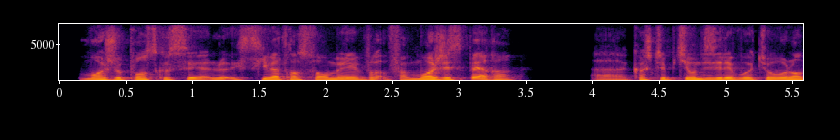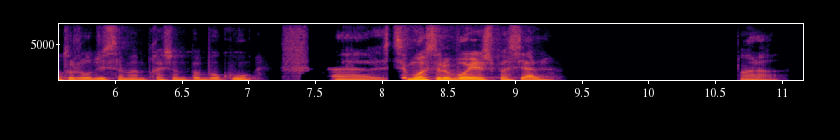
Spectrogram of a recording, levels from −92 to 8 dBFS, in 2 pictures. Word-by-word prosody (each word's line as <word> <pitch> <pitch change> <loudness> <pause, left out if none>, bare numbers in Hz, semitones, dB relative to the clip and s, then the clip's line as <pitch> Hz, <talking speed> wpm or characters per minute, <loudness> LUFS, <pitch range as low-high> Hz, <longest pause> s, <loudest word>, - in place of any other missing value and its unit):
Moi 125 +2 +2
je 125 - +1
pense 130 +2 0
que 120 - -1
c'est, 125 +3 0
heu, - - -4
le 120 +1 -2
ce 110 - -9
qui - - +1
va 140 +1 +5
transformer, 145 +4 0
va 125 -6 -4
enfin, 105 0 -5
moi, 140 +6 +5
j'espère, 140 +5 +1
hein, 155 +3 -4 0.6
heu, 90 -2 -8
quand 115 - -1
j'étais 115 +3 -1
petit 120 +6 -1
on 140 - +6
disait: 125 -1 +3
«Les 125 - +6
voitures 120 +1 +1
volantes», 135 +3 +2
aujourd'hui 115 +2 -2
ça 120 - -6
m'impressionne 100 +1 -5
pas 105 - -4
beaucoup, 100 - -5 0.6
heu, 100 -1 -4
c'est - - -5
moi, 135 +2 +7
c'est 135 - +1
le - - +6
voyage 120 0 +5
spatial. 115 +1 -4 1.3
Voilà. 90 -7 -9
120 Hz, 205 wpm, -22 LUFS, 110-135 Hz, 1.3 s, moi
